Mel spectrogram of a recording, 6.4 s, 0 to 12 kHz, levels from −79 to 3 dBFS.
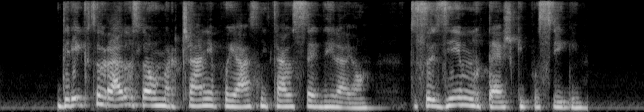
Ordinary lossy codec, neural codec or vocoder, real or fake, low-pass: none; codec, 24 kHz, 6 kbps, HILCodec; fake; none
